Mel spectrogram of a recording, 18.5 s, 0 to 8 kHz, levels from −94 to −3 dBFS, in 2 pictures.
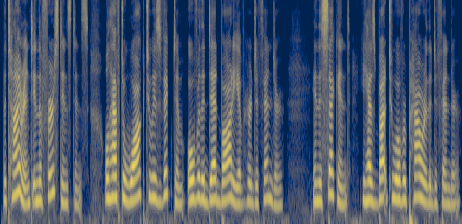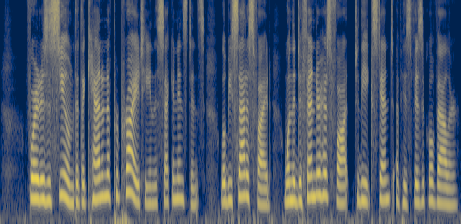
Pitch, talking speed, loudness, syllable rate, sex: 215 Hz, 190 wpm, -21 LUFS, 5.5 syllables/s, female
